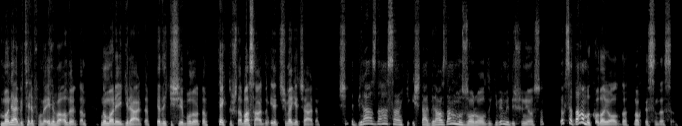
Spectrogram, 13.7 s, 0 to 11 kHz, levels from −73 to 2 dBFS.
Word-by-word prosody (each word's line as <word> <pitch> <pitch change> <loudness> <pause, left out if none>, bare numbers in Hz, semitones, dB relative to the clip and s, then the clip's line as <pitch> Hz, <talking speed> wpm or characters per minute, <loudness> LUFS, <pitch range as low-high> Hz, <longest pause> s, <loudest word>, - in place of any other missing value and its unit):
Manuel 145 +3 +6
bir 145 - -1
telefonu 120 -6 -1
elime 140 -3 +3
alırdım, 130 -5 0 0.3
numarayı 110 -9 +4
girerdim 100 - +2
ya 140 -2 +3
da 130 - +1
kişiyi 120 -1 0
bulurdum 130 0 -1 0.2
tek - - +3
tuşla - - -1
basardım - - +4
iletişime 135 +1 0
geçerdim. 105 -4 -4 0.4
Şimdi 220 +2 -8 0.2
biraz 225 - -3
daha 230 +1 -5
sanki 185 - -5
işler 135 -1 -3
biraz 170 +6 -1
daha 235 +2 0
mı 195 -6 +1
zor 140 -2 0
oldu 115 -2 -2
gibi 160 - -8
mi 185 - -4
düşünüyorsun? 120 - -7 0.3
Yoksa - - -2
daha 350 - +6
mı 165 - +3
kolay 110 -6 +3
oldu 90 +1 -2
noktasındasın? 95 -5 -5
135 Hz, 155 wpm, -24 LUFS, 115-170 Hz, 0.4 s, Manuel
